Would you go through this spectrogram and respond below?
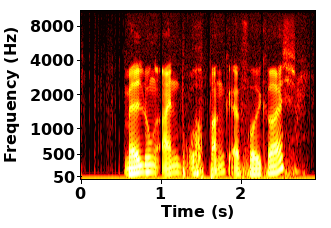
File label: tv news; dime city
